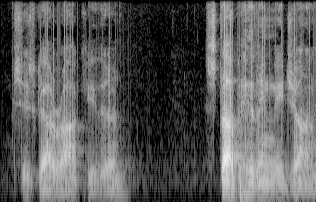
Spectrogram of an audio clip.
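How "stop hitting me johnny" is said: frantic, upset, high, freaked-out scream. Recounting what was heard from twenty feet away, imitating Amber Heard's freaked-out scream. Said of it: "she's screaming in, in her best um, freaked out, upset voice".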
